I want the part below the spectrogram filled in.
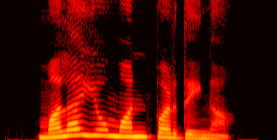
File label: Nepali, basic phrases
